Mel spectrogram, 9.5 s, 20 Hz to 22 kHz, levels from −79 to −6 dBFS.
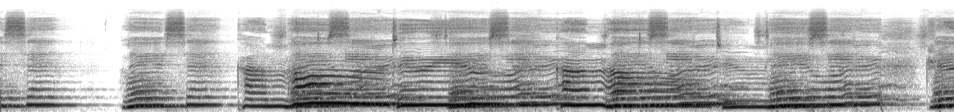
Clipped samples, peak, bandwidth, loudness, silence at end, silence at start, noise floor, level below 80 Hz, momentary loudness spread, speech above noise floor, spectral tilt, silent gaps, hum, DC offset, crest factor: under 0.1%; 0 dBFS; 14.5 kHz; -13 LUFS; 0 s; 0 s; -42 dBFS; -54 dBFS; 11 LU; 29 dB; -4.5 dB/octave; none; none; under 0.1%; 12 dB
